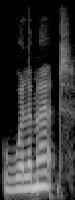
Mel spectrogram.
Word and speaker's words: Willamette: Rather than recreating Oregon's Willamette Valley, is that how you pronounce it?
